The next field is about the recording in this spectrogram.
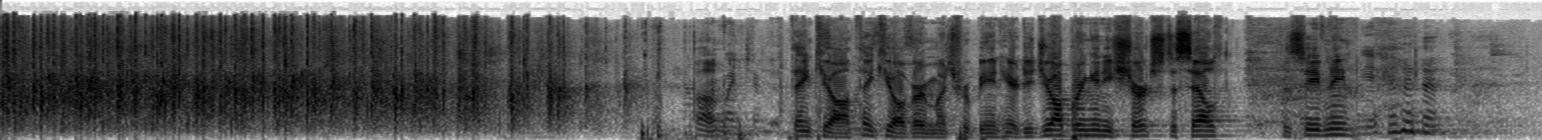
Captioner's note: applause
